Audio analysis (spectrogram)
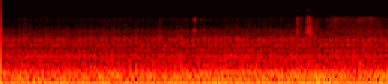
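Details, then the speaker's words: Chrysler PT Cruiser CRD diesel idling after power steering bleeding; steady low idle with even chatter and no whine, and no repeat of the clacking heard on last week's cold start. "c'est plurgé mais en tout cas il y a pas eu le c c c c comme il y avait à l'époque quand j'ai démaré à froid à l'époque semaine dernière quoi"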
